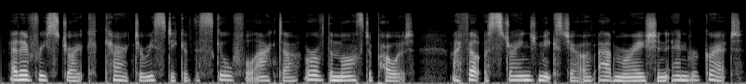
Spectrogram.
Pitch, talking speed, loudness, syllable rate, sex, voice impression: 185 Hz, 175 wpm, -18 LUFS, 5.9 syllables/s, female, feminine, adult-like, relaxed, slightly powerful, soft, fluent, slightly raspy, intellectual, calm, friendly, reassuring, elegant, lively, slightly modest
